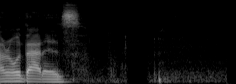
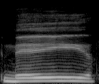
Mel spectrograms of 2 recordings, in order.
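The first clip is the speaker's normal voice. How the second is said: put-on British accent; 4 dB louder than usual. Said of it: "I gotta do it in a British accent".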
